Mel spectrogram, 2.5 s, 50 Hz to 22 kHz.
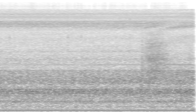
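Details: Yongnuo YN600 LED light's original cooling fan gives a constant airy whoosh with a steady low hum that the housing amplifies; loud cooling fan noise, before swapping to a low-noise fan.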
